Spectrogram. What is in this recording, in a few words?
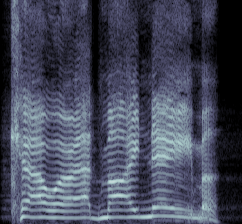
Female Undead In Game Boss Uses Hero Power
